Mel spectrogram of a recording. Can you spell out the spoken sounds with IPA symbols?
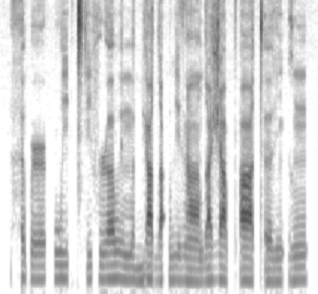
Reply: həpə˞ | wiʔt͡sʼi fɹʌβɪmə bʲudˤuʔβi ðɑ̃dˤuʒɑ pʼɑ tʼəɣĩʔɣũ

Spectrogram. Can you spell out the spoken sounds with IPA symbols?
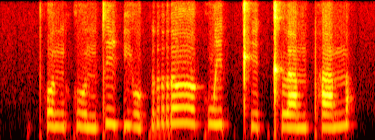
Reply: pʰo˧nku˨˩nti˥˩ʔju˨˩ʔ rɤː˥˩kwi˦˥t̚kʰi˨˩t̚ kʰla˧mpʰa˦˥m

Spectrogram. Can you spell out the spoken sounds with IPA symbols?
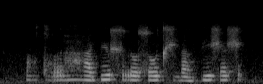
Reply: a̤tˤo̤ ra̤ɦã pʲoʃro sodʃi̤ɾãd pʲeʃɐʃ

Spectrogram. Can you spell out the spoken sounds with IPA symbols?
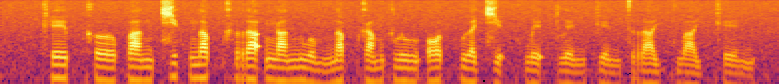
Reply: kʰeː˦˥p̚kʰɤː˨˩pa˧n t͡ɕe˥˩k̚na˥˩p̚kʰra˦˥ʔ ŋa˦˥n wo˨˩mna˥˩p̚ ka˦˥mkluː˧ʔɔː˦˥t̚pɯ˧a̯ t͡ɕe˨˩ʔkʰwe˨˩ʔkle˩˦n ke˩˦ntra˧j kwa˩˦j kʰe˨˩n

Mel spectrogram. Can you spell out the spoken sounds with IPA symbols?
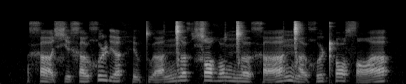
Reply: xa˧˩˧ ɕe˩˧xa˩˥χʷi˥˧ɭɾʲa˩˥ he˩˧tʷaː˩˧ ŋ͡ǀʌ˥˧xɕɯ˥˧ðˤu˥˧ŋ͡ǀʌ˧˩˧ xaː˩˥ ŋ͡ǀa˨˩χʷɯ˥˧ʈʰo˥˧ sˤaː˩˥

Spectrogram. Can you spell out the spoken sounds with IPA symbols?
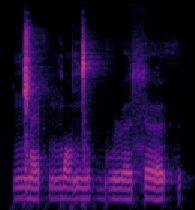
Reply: ŋ͡ǁæθ ŋ͡mɔŋ͡ǀɯɡ͡buɹœ sœθ

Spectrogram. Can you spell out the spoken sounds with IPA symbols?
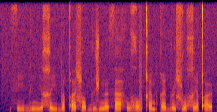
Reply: θibimi χibɯqʼɯɬɔ bɨʒŋœ θahuɣɔvqʰim qibə˞ɕu χiqʼœ

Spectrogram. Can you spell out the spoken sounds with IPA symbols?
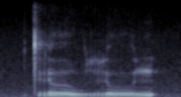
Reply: trɤː˨˩wro˩˦n

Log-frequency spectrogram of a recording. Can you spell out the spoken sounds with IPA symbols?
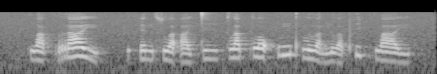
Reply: kwa˨˩k̚ra˥˩j | ʔe˧nsu˨˩a̯ʔa˩˦jtiː˧ kla˦˥p̚klɔ˦˥ʔpɯ˥˩ŋ pʰlɯ˨˩a̯nɯ˩˦a̯pʰi˥˩ʔ kwa˧j

